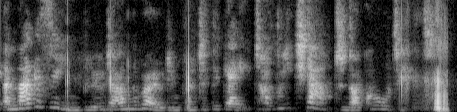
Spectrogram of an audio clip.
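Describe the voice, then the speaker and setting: A woman reading a children's picture book aloud in an expressive, dramatic storytelling manner. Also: a little high, very noisy. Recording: slightly distant microphone.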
